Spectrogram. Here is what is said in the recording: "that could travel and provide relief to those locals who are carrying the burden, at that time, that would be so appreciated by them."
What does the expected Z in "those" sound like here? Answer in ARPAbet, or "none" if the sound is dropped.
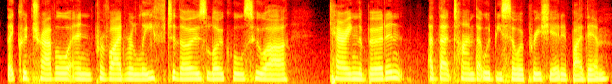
Z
